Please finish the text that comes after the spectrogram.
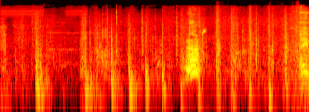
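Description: Horse hooves clip-clop with a few duller thunks in Red Dead Redemption II, an irregular run of moderately loud, close footfalls with no talk.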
